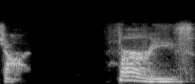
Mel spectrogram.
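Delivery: put-on hushed whisper. Retelling his buddy tapping his shoulder at the fair: retelling a hushed whisper. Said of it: "in a very hushed whisper".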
